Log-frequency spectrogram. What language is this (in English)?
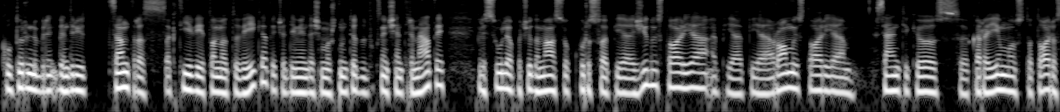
Lithuanian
